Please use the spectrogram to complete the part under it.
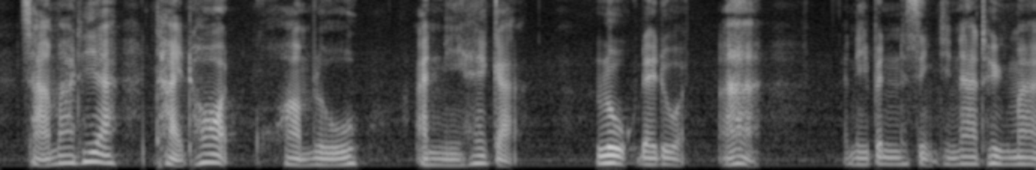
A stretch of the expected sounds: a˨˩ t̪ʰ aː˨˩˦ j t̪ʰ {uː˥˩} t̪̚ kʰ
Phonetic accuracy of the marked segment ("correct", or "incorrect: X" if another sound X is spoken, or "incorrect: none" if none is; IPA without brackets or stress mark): incorrect: ɔː˥˩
